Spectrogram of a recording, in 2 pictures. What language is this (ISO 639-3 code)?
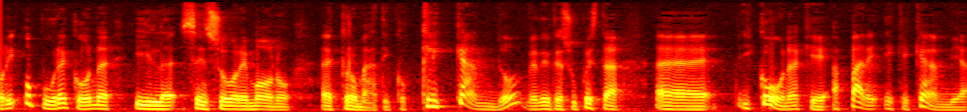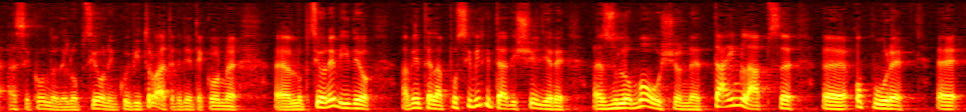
ita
